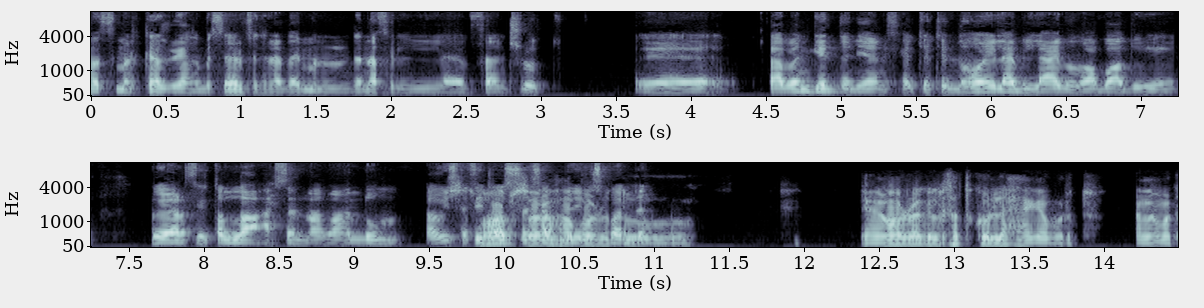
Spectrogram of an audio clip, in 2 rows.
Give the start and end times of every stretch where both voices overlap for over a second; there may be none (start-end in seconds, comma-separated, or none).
9.6-10.8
